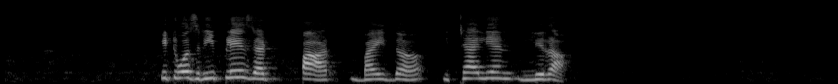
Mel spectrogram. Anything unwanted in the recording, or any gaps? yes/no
no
